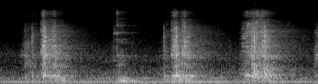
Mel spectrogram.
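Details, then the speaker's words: Revolution reel mower after reel-to-bedknife adjustment: soft, even swishing about once a second with no knock as the reel slides across the bedknife, then confirmed cutting paper left, middle and right. "So I get that sound. Do you hear that? All of a sudden it's sliding across. You can hear it. There's not knocking."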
